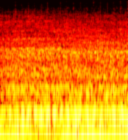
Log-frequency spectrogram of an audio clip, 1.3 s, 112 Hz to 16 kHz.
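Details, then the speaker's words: Arctic Cat 400 ATV single-cylinder after sudden no-spark fault fixed with an updated flywheel rotor, running a few minutes and idling back down; smooth, steady low thrum with no misfires or knocks; normal idle. "now starting to idle back down a little bit there we go motor sounds good everything sounds really good on it so there we go that one is fixed"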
